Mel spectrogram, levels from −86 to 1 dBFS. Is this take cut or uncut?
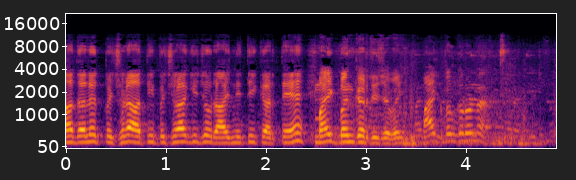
cut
